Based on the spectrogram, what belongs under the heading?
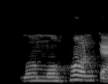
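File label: "mengehon", Malay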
